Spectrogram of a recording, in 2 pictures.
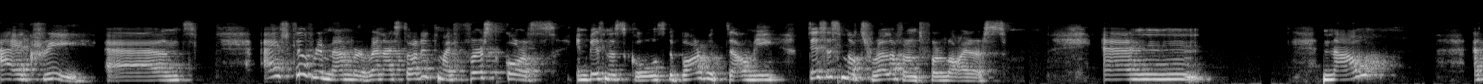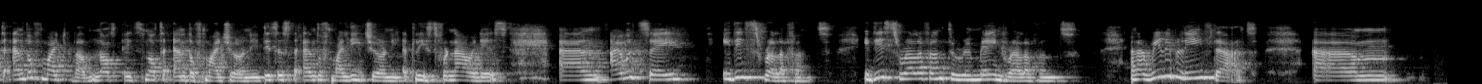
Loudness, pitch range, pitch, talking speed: -18 LUFS, 190-250 Hz, 215 Hz, 150 wpm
